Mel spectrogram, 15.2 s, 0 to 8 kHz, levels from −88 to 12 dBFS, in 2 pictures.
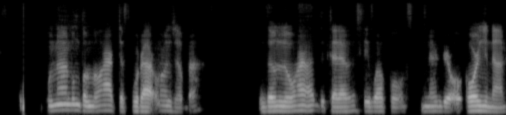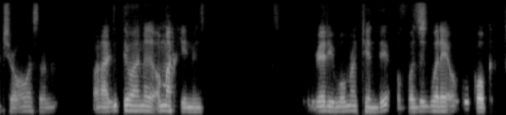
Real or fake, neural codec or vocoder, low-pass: fake; codec, 16 kHz, 0.5 kbps, X-Codec, HuBERT features, trained on balanced general audio; 7.2 kHz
